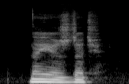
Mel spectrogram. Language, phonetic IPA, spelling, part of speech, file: Polish, [naˈjɛʒd͡ʒat͡ɕ], najeżdżać, verb, LL-Q809 (pol)-najeżdżać.wav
